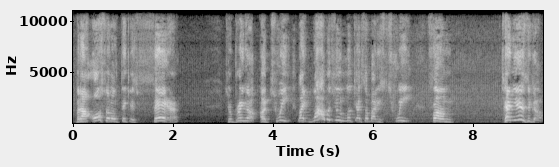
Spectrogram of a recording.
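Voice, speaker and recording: Male host, very high bright voice, a bit hoarse, exasperated rhetorical talk-show riffing. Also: lively intonation, unhurried, rough recording. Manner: fires rhetorical questions, exasperated. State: slightly hoarse. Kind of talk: casual talk-show commentary.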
